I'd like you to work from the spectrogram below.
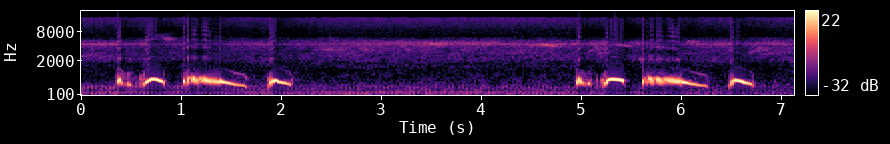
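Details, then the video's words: Female spotted dove calling the male: two matching cooing phrases about four seconds apart. Each has a stuttered start, an arched coo, a long downward-sliding coo and a short closing coo. A low hum lies beneath. "Suara Tekukur Betina Gacor Memanggil Sang Jantan"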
